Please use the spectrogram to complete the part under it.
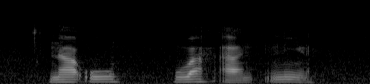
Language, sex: Venda, male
